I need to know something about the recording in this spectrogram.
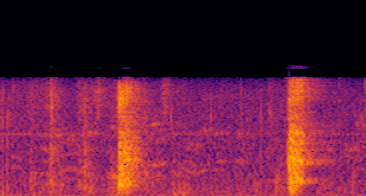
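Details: Cat coughing: two short, sharp, hacking bursts over a noisy room. The owner notes cat coughs are unusual and wonders whether it signals illness.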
